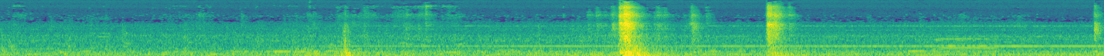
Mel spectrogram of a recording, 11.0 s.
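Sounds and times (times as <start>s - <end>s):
train low hum: 0.0s - 11.0s
faint steady tone: 6.8s - 11.0s.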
